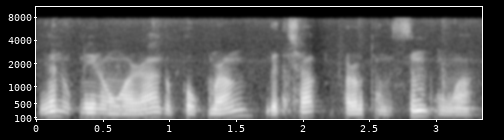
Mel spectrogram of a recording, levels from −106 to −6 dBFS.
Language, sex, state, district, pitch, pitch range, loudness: Garo, male, Meghalaya, West Garo Hills, 115 Hz, 105-140 Hz, -18 LUFS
